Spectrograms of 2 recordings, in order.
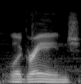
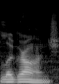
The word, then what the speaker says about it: Lagrange: any offense to it i think i pronounced lagrange i said lagrange in one of my videos and somebody was like it's pronounced lagrange and i'm like well i can't speak french i don't know but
